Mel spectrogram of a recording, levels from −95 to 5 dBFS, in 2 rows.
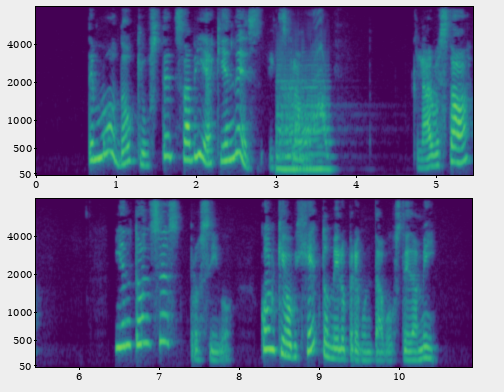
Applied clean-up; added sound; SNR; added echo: none; Musical instrument; 7 dB; none.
